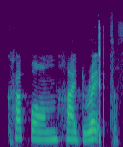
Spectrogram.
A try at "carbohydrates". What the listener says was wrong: no it's not carbon it's carbo carbo try again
